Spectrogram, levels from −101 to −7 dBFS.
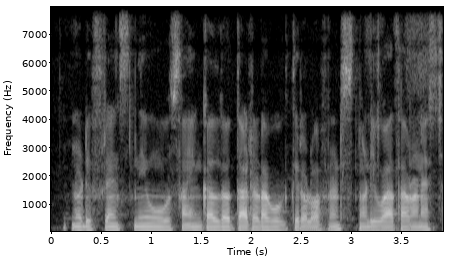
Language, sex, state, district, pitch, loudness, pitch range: Kannada, female, Karnataka, Mysore, 105 Hz, -34 LUFS, 95-105 Hz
